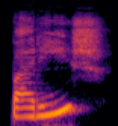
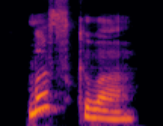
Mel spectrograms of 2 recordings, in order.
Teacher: Le A dans le mot Paris est plus court que le A dans le mot Moskva parce qu'il n'est pas accentué.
